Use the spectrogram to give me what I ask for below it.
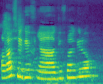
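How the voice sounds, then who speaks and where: A woman's voice: sits high, normal speed, over loud music. A young Indonesian woman selling clothes on a live stream, chatty and tired, pleading with viewers for likes and gifts. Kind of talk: casual live-selling chat.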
